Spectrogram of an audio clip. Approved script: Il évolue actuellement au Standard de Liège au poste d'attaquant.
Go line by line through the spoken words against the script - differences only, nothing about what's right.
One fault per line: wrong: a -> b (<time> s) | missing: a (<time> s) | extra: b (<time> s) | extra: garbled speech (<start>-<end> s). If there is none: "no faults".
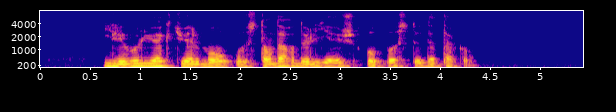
no faults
